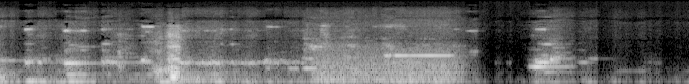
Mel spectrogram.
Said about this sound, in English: And then, my alarm's going off.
